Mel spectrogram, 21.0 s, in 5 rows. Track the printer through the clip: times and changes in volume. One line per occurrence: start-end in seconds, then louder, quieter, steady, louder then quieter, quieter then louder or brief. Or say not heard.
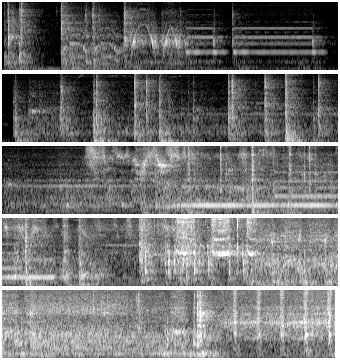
0.0-20.9 louder.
